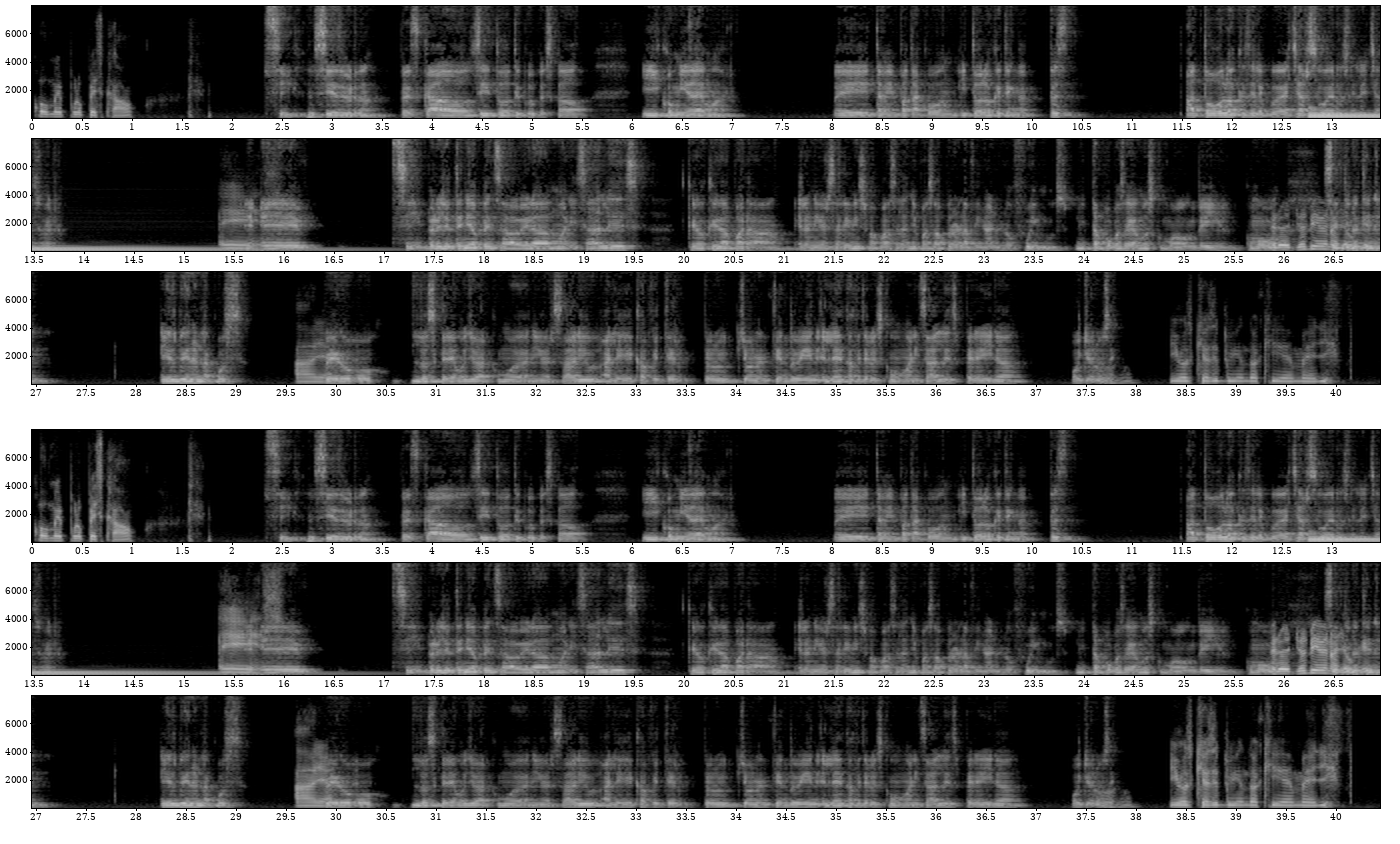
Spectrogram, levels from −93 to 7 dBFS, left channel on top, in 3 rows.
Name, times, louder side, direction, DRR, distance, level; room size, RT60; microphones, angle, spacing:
voice 1, 0.0-1.0 1.5-1.7 15.3-15.9 25.8-26.9 29.6-30.0 37.6-38.0 38.3-40.1, right 3 dB, 60° right, 1.3 m, -30 dB
voice 2, 2.3-5.6 6.1-7.1 8.0-10.5 11.5-13.8 15.6-16.4 17.1-19.6 20.0-26.1 26.4-27.2 28.2-29.1 29.9-30.4 30.7-36.9 37.3-37.8, left 1 dB, 25° left, 2.9 m, -30 dB
Bass guitar, 12.8-16.3, left 2 dB, 75° left, 0.8 m, -27 dB
head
